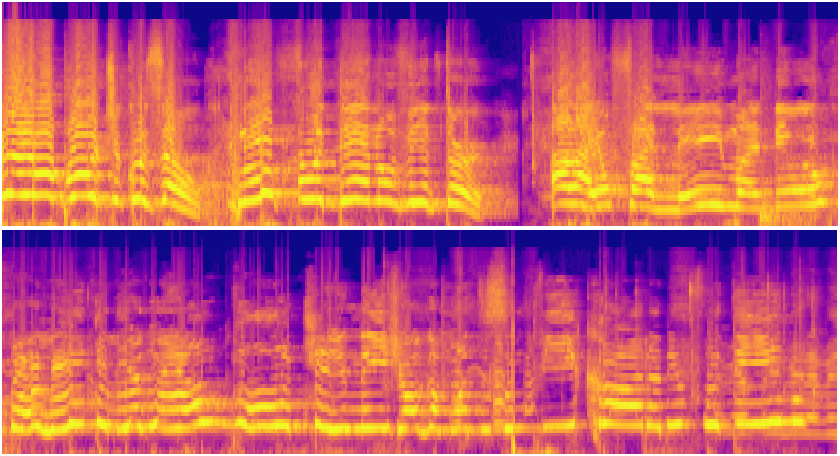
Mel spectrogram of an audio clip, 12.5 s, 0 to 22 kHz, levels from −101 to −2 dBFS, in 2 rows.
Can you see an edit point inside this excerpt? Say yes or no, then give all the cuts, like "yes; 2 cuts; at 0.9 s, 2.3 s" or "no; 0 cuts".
no; 0 cuts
